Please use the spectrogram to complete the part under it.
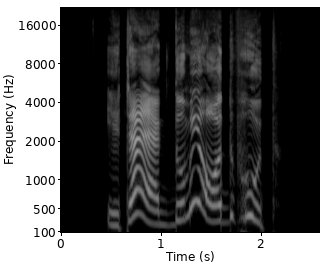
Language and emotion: Bengali, surprised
